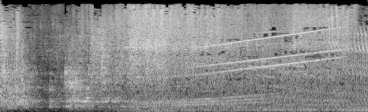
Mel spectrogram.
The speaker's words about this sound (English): Gentlemen, raise your seats. We're going to flush the chain on the count of three.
